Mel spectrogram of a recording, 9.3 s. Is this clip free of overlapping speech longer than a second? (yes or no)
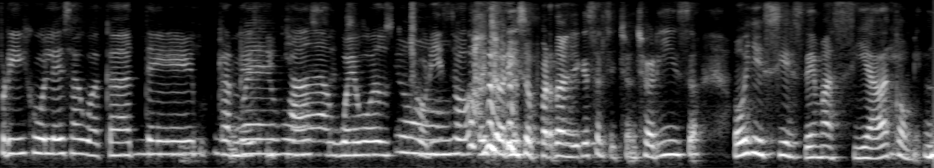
no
